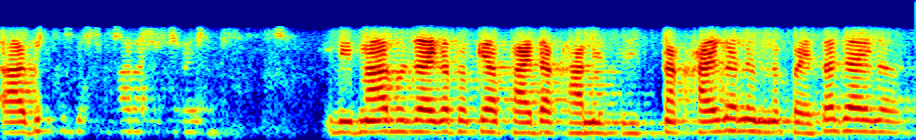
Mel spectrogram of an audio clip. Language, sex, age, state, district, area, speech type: Hindi, female, 60+, Uttar Pradesh, Ayodhya, rural, conversation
